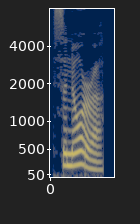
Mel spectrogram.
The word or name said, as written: sonora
